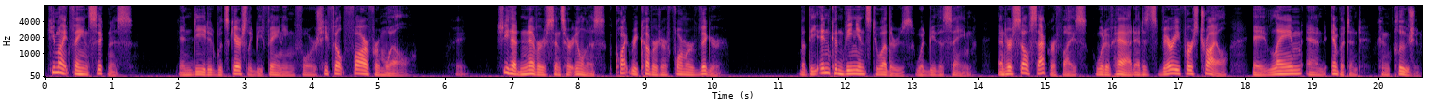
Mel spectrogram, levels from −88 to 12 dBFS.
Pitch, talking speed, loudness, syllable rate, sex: 110 Hz, 150 wpm, -19 LUFS, 4.9 syllables/s, male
